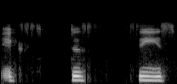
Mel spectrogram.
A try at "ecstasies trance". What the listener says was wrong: Ecstasy's trance. You didn't say the word trance. You just dropped it by accident.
